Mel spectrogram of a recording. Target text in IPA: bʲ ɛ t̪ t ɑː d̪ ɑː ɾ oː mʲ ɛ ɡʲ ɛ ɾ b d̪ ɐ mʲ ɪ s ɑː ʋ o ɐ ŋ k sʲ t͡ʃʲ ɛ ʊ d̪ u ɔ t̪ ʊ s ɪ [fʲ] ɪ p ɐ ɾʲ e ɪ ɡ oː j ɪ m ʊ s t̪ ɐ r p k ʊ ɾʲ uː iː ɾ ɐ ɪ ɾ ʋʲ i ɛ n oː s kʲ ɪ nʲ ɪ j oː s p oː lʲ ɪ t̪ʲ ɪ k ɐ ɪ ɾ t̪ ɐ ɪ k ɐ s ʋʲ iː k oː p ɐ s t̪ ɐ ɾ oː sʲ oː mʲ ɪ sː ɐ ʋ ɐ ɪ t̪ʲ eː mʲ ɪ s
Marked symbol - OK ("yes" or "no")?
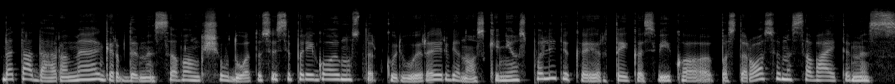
no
